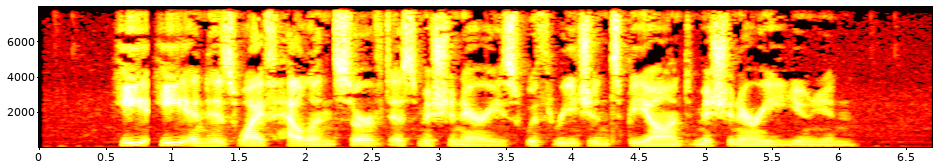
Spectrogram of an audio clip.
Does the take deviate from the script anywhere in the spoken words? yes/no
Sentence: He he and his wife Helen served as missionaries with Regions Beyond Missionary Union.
no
